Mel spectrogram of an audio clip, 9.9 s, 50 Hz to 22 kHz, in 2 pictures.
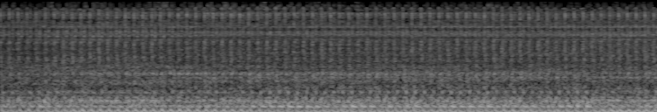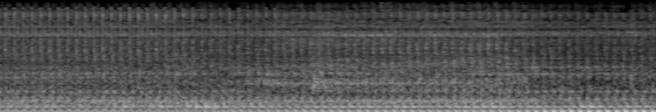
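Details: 2014 Yamaha Zuma 125 scooter stored since 2017, first start after fuel pump work and fresh fuel: steady even single-cylinder putter at idle, then revs climb smoothly; running healthy.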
